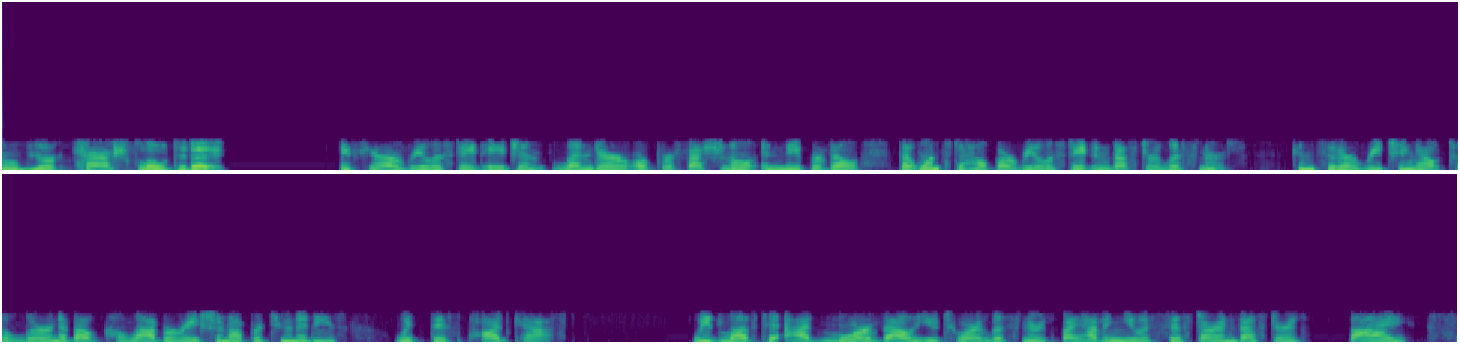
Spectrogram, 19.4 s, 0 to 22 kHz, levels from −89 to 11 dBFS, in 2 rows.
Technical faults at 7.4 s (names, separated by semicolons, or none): G.729 codec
